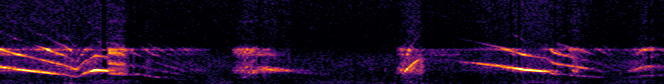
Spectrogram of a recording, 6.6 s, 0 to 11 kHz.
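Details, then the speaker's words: Whistling whine sweeping up and down in pitch as the wheel spins up and slows, from a newly fitted 1000W 48V front hub motor e-bike conversion kit on a Mk5 frame; owner hopes the noise settles down, cause unknown. "I hope that noise settles down. As opposed to the back wheel."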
